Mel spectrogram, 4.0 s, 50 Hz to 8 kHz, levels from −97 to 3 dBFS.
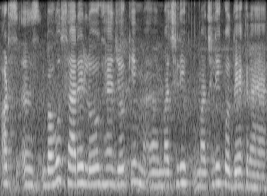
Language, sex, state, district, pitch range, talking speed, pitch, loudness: Hindi, female, Bihar, Patna, 210-245 Hz, 210 wpm, 230 Hz, -18 LUFS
